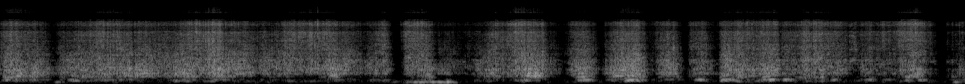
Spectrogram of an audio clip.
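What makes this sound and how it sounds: Fingertips rub and scratch across the metal mesh top of a black dual-fan laptop cooling pad with a plastic frame, held in the lap. A dry, bright, rasping scratch runs almost continuously, then breaks into a series of shorter strokes separated by brief pauses in the second half.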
